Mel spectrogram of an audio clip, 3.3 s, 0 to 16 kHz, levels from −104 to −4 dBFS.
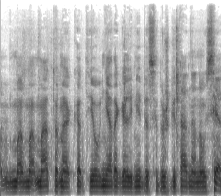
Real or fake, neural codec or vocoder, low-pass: fake; vocoder, 48 kHz, 128 mel bands, Vocos; 14.4 kHz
